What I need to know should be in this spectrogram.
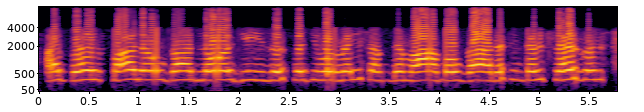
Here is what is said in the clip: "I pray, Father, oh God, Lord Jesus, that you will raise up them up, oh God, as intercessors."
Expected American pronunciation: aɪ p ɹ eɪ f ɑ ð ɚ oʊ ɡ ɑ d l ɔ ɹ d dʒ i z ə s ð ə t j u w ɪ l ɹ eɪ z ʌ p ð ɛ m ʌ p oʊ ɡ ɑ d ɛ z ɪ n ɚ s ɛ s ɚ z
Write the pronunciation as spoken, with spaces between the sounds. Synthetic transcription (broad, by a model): aɪ p ɹ eɪ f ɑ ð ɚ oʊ ɡ ɑ d l ɔ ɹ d dʒ i z ə s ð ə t j u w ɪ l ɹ eɪ s ʌ p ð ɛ m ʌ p oʊ ɡ ɑ d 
